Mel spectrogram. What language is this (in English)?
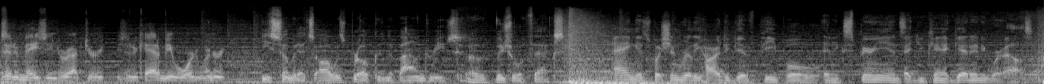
English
